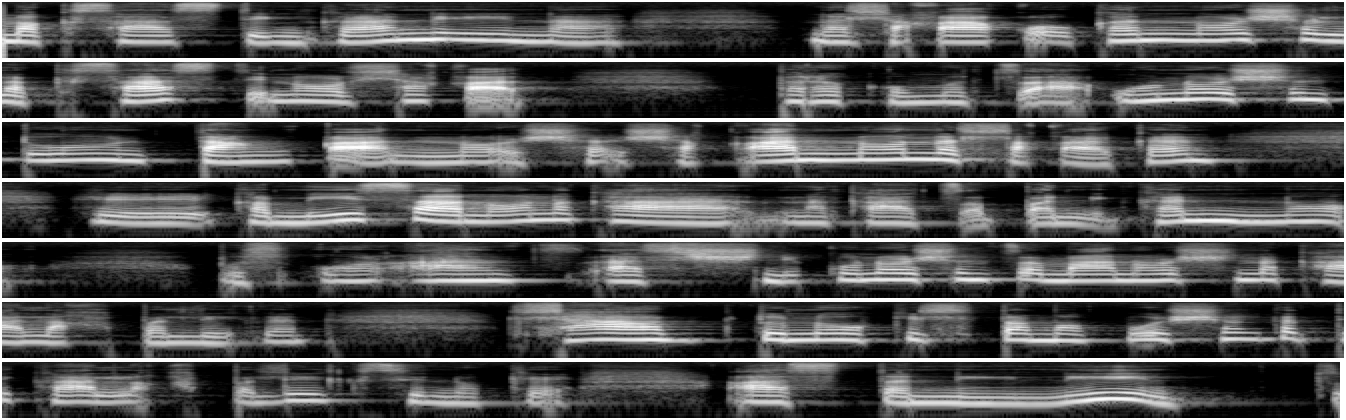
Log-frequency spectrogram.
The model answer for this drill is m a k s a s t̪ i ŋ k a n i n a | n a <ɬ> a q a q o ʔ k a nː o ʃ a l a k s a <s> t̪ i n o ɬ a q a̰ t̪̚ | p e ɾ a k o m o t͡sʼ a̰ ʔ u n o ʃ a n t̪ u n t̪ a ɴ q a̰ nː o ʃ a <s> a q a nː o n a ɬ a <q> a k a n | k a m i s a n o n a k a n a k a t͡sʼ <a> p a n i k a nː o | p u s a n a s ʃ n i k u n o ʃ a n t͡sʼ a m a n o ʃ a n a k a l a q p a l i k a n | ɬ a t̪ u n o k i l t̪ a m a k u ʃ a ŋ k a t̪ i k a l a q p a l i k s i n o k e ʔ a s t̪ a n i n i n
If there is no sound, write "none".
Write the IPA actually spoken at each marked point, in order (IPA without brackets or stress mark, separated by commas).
ɬ, s, ʃ, q, a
